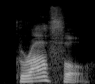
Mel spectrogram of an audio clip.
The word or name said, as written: grafw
